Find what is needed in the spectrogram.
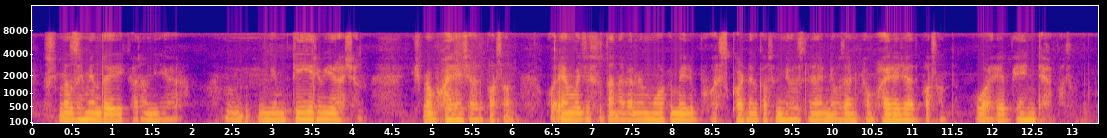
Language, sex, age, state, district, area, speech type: Kashmiri, male, 18-30, Jammu and Kashmir, Shopian, urban, spontaneous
